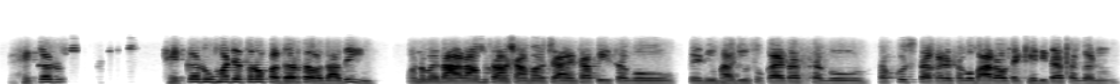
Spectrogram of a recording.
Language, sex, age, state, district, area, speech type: Sindhi, female, 30-45, Gujarat, Surat, urban, conversation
